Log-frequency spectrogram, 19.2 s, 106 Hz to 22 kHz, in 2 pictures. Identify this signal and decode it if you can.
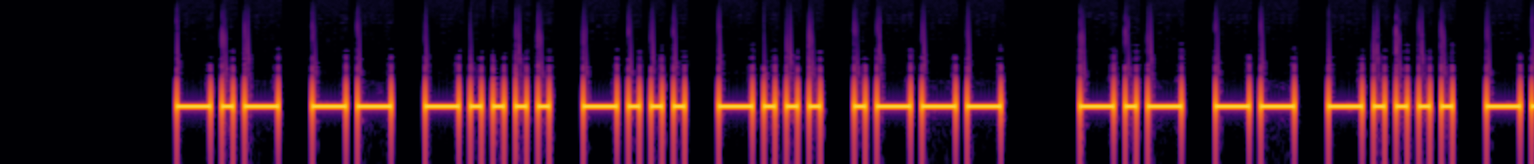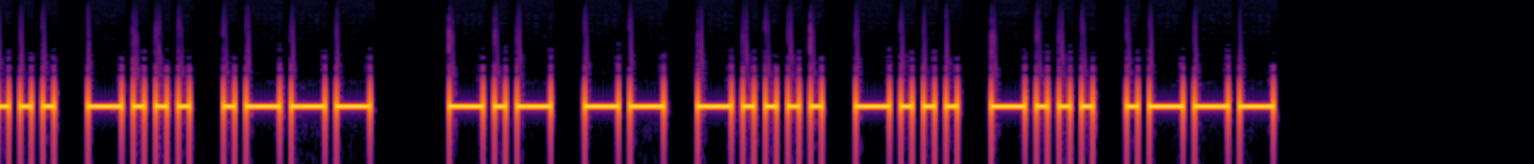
Morse code, heard as a keyed tone, about 17 wpm, 700 Hz. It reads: KM6BBJ KM6BBJ KM6BBJ
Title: USA Call Signs Repeated 3x 17wpm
